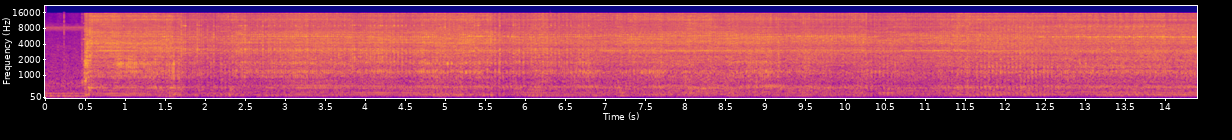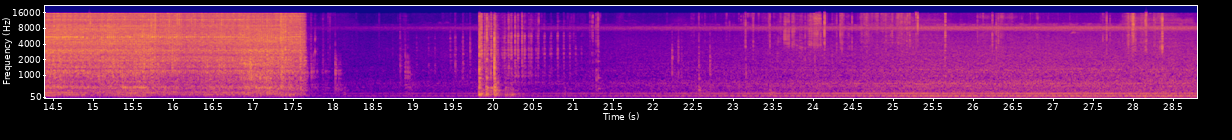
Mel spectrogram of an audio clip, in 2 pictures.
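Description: Electric jigsaw cutting through a plastic tube, running steadily for about seventeen seconds and then stopping abruptly. A single sharp knock follows a couple of seconds later.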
